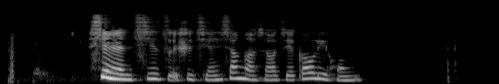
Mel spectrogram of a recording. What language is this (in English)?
Chinese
